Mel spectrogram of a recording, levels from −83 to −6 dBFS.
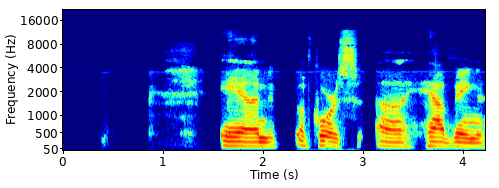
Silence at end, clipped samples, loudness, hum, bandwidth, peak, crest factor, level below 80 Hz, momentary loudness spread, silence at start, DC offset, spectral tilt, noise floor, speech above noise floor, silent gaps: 0 s; under 0.1%; -18 LUFS; none; 12.5 kHz; -2 dBFS; 18 dB; -64 dBFS; 20 LU; 1.1 s; under 0.1%; -4.5 dB/octave; -59 dBFS; 41 dB; none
